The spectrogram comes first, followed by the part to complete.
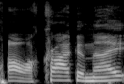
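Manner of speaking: clowned, clumsy, bad fake Australian accent. Taking a turn after the other speaker, trying the phrase in a put-on Australian accent. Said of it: "were clowning my Australian accent so bad".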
